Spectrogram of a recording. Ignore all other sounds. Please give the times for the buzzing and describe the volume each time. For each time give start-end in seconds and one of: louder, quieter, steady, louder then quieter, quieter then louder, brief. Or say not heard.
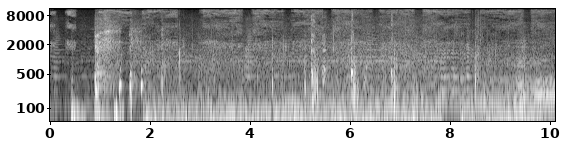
0.0-10.0 louder.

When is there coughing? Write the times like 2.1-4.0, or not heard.
0.8-2.5, 5.2-7.2.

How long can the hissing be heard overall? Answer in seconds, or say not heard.
10 s.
